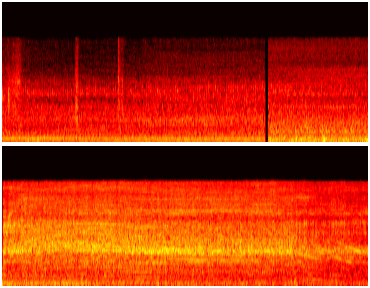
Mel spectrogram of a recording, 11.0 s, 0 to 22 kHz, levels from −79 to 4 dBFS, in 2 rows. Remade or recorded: recorded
